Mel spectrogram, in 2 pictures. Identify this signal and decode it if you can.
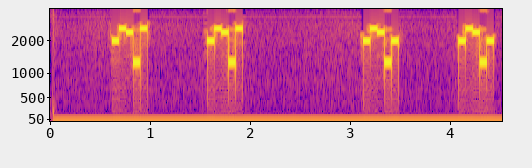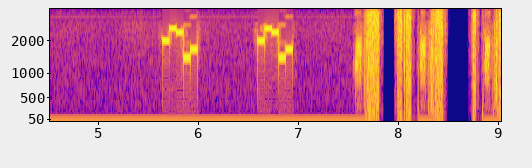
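Five-tone selective call (ZVEI), heard as quick runs of five tones, tones of about 70 ms. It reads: 88033 88033 88038 88038 88046 88046
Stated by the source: ZVEI five-tone selective call received by SDR.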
